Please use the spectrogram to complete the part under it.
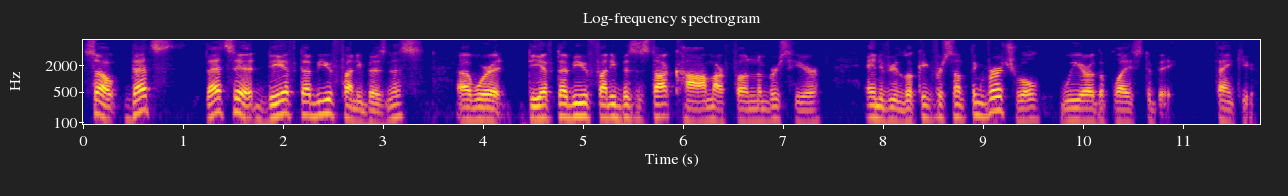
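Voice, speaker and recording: A man's voice: mid-range voice, normal speed, no room sound. A man giving an informal sales presentation in a plain-spoken, explanatory way. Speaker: business presenter.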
